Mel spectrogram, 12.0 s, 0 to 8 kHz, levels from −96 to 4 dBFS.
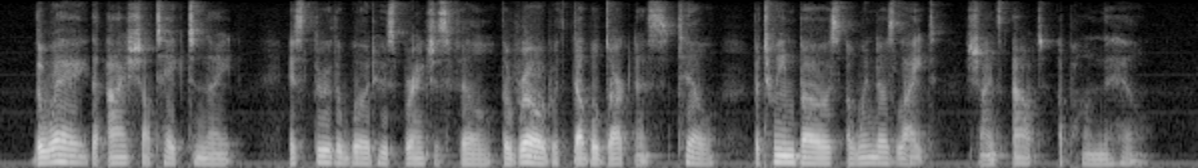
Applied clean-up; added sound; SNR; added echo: none; none; none; none.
